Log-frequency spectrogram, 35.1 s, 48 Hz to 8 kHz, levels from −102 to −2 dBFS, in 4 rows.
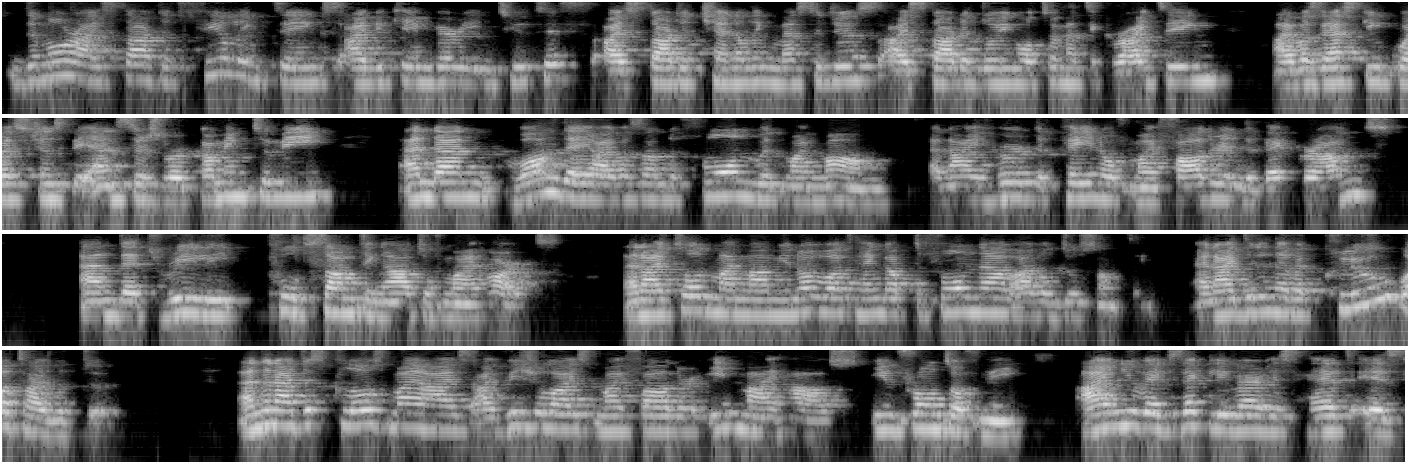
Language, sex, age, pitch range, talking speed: English, female, 30-49, 180-220 Hz, 195 wpm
